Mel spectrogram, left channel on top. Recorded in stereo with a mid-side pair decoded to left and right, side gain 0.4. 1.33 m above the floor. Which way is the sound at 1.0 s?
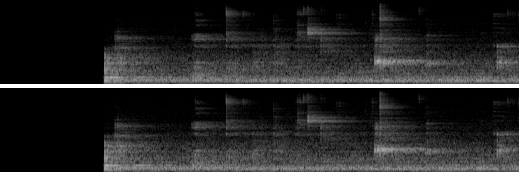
10° right.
